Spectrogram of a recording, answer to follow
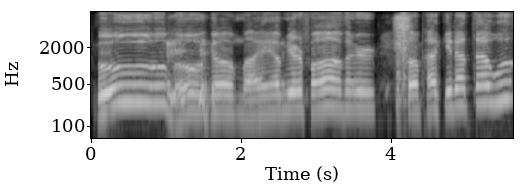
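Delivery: high, slow ghostly moan; spooky ghost voice. Acted. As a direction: wail it out like a ghost. Ghost posing as father.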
